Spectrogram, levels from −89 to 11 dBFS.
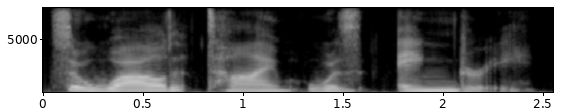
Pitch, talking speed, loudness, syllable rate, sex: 195 Hz, 120 wpm, -17 LUFS, 3.2 syllables/s, female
